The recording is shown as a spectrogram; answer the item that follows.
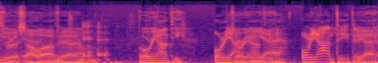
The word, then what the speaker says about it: Orianthi: By the way, is he still dating Orathani?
